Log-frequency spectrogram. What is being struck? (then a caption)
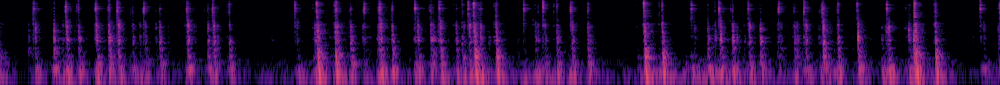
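Plastic mechanical keyboard. Fingertips type fast on a full-size pink AUKEY plastic mechanical gaming keyboard with RGB backlight, clicky blue switches and a hollow case. Bright, crisp clicks rattle in quick bursts over a low, hollow thock, with brief pauses near the two- and five-second marks.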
